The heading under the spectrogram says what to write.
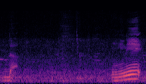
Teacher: Huruf da ini memiliki makhrajnya itu ada di ujung lidah bertemu dengan gigi seri yang atas. · Da ini memiliki sifat yaitu nafas ditahan atau jahar, suara tertahan atau syiddah, lidah di bawah atau isti'fal, terbuka antara lidah dengan langit-langit atas atau disebut juga dengan infitah.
